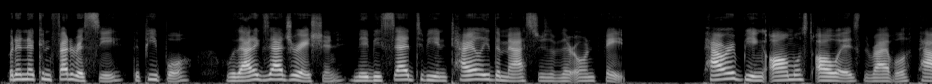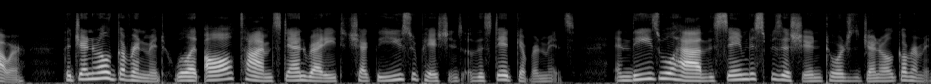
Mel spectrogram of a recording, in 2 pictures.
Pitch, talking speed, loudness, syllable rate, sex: 185 Hz, 180 wpm, -21 LUFS, 5.8 syllables/s, female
